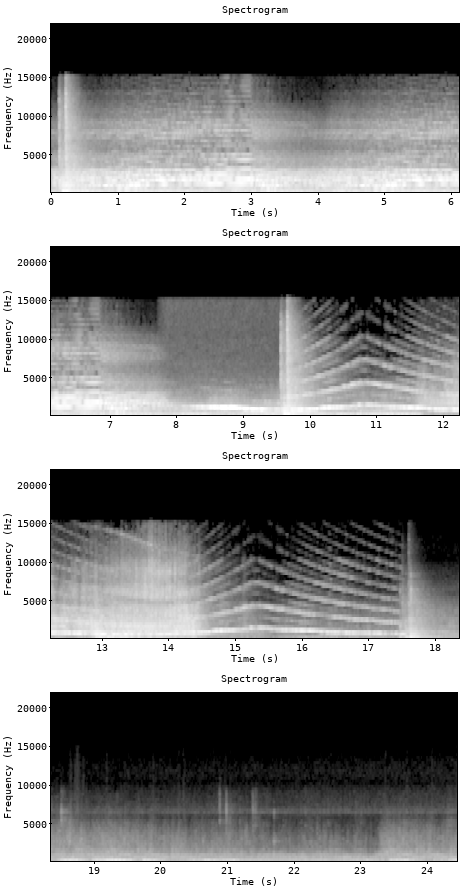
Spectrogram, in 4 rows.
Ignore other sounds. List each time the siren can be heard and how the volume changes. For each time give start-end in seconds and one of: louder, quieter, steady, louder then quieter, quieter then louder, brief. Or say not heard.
0.0-24.4 quieter.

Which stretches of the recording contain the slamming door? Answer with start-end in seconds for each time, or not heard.
0.1-0.8, 9.6-10.3, 17.5-18.4.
